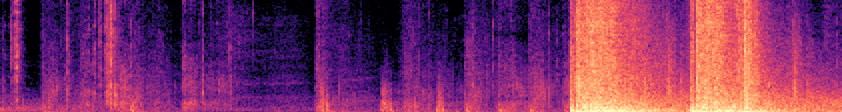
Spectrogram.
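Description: Loud gunfire erupts in the video game Deadside, with two heavy bursts of shots that follow a stretch of quieter footsteps and faint scattered clicks.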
